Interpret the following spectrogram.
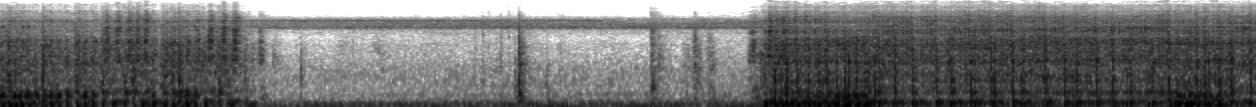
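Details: Two-stroke machine test-run after carburetor work (OEM Mikuni carb reassembled): buzzes hard, falls to a quieter idle, then picks back up crisply without stumbling; runs great, idle could be lowered a little, only the rear tire needs air.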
